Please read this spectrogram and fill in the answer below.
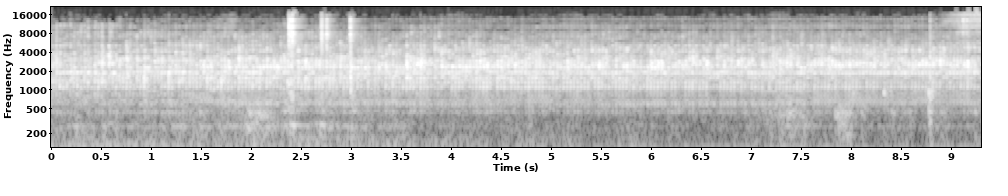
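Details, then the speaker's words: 1940 Frigidaire refrigerator after a compressor change, started on a partial refrigerant charge (under half a can, positive pressure); irregular metallic rattle about three per second over thin hiss, compressor rough at startup while pressures equalize. "It's not sounding the best. Taking a minute to kind of equalize pressures and sounding a lot"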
